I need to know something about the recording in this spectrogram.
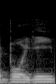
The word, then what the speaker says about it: Boyd: here my last name's Boyd and weed is a noisy thing therefore single syllable so name they usually go boy d Boyd oh whatever and then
